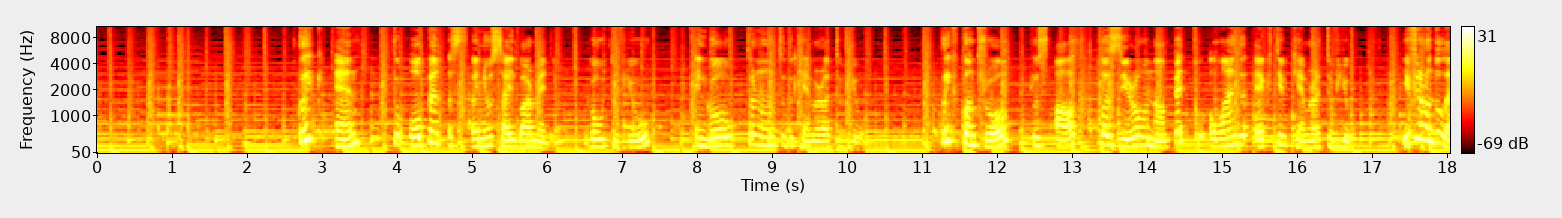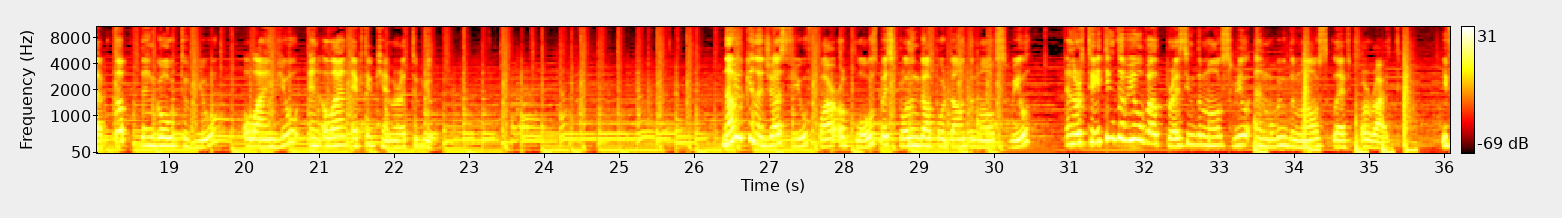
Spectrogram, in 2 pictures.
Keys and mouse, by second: 5.7 n, 7.3 click, 10.4 click, 19.3-22.9 drag, 23.7 click, 24.8 click.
